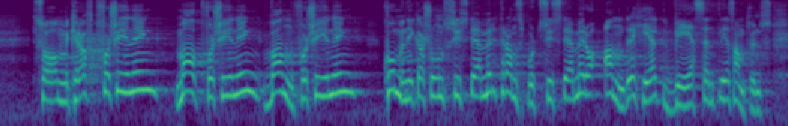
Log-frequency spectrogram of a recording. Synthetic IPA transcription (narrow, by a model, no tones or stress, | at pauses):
sɔmkʰɾɑft̪fɔʂyːnɪŋmɑːt̪fɔʂyːnɪŋʋɑnfɔʂyːnɪŋ | kʰʊmʉnɪkɑʂuːnsːʏst̪eːməɾt̪ʰɾɑnspɔʈsʏst̪eːməɾɔɑnd̪ɾəheːlt̪ʋeːsənt̪lɪəsɑmfʉns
